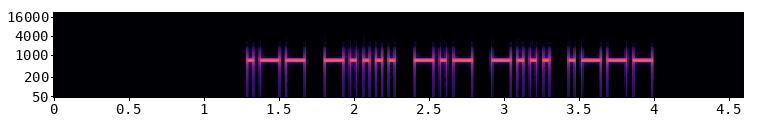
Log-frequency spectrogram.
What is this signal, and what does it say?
Morse code, heard as a keyed tone, about 28 wpm, 700 Hz. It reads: W6KBJ
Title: USA Call Signs Repeated 3x 28wpm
